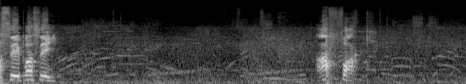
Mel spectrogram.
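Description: Sharp hit and slash sounds burst out in a fast fighting game.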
